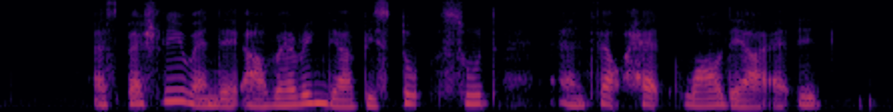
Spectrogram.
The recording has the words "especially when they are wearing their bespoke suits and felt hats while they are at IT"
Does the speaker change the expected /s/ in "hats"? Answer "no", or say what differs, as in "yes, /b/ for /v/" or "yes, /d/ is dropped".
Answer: yes, /s/ is dropped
